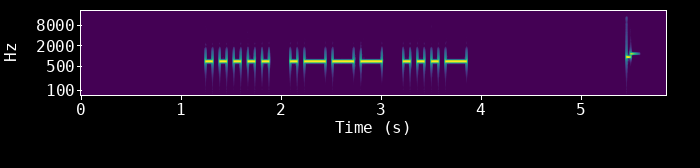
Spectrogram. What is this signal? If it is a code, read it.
Morse code, heard as a keyed tone, about 17 wpm, 700 Hz. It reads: 5JV
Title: Three Challenging Letter-Number Combinations 17wpm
